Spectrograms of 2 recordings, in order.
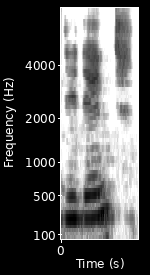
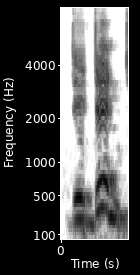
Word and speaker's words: didn't: are both wrong so to say this word correctly say did first did then add a net sound at the end didn't using your nose didn't and that's it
